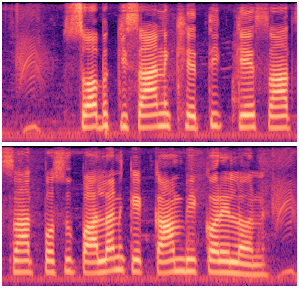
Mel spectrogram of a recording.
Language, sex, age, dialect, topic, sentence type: Bhojpuri, male, <18, Southern / Standard, agriculture, statement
